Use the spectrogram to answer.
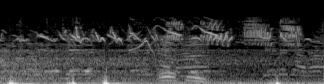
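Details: Large-billed seed finch (towa towa) in a whistling competition at Rosehall Town, Guyana, 2022: rapid high twittering and warbled phrases, with men talking underneath and sharp knocks.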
